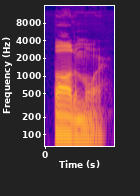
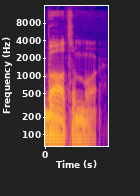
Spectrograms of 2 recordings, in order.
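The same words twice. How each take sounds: First: The syllables are run together and reduced. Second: Every syllable is pronounced clearly and fully. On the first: "If I just say it" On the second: "how I tried to enunciate the word Baltimore for you"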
